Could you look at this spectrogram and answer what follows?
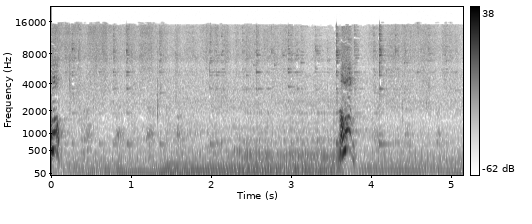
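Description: Anatolian shepherd dog giving two short, high-pitched yelping barks, one right at the start and another about three and a half seconds in, excited at the sheep beyond the fence.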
